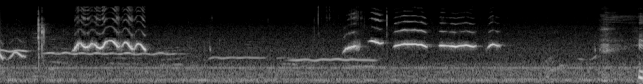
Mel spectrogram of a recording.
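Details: Mickey, a male pet budgerigar, whistles the tune Amazing Grace on cue in clear, warbling, pure-toned phrases; recorded 7 July 2012.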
